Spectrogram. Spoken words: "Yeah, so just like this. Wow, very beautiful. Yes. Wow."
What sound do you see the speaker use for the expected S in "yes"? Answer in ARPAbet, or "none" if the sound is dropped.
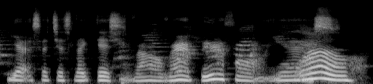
none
